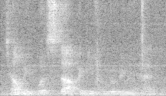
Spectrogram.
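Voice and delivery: quiet, quick, pointed probe; probing question. Shown as a demonstration. Coach modelling how to probe a hesitant buyer: quiet, quick. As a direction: lean in and dig softly.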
